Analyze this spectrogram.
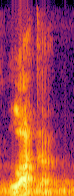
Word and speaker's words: Latika: And so Mary is currently still a hunter, and with her friends Carlos and Lata, it's spelled Latika, it's pronounced Lata.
